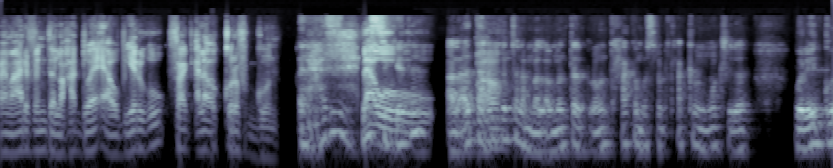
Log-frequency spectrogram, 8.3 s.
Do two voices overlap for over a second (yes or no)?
no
